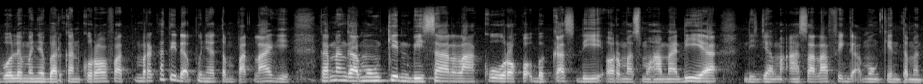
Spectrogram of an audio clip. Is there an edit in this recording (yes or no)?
no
